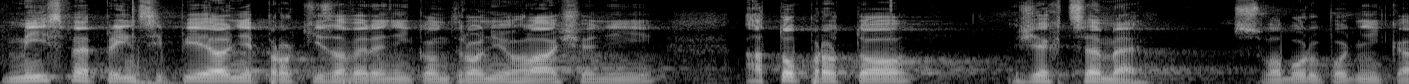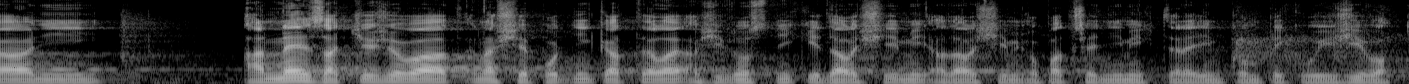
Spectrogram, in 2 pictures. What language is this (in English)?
Czech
